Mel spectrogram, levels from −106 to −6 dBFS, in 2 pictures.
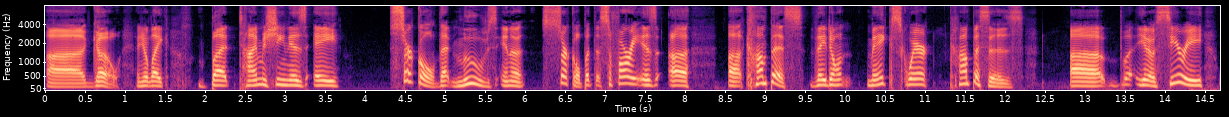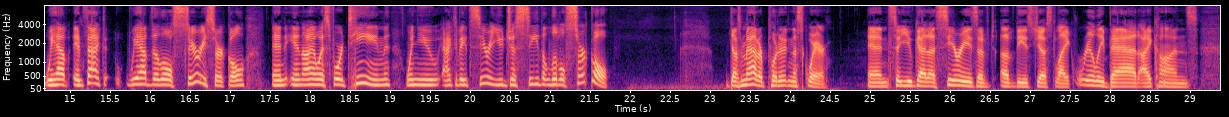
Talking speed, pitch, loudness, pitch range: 160 wpm, 170 Hz, -18 LUFS, 140-195 Hz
